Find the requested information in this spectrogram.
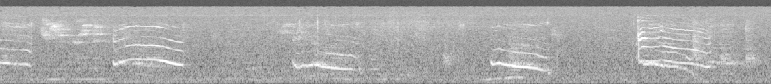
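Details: Kitten in the early morning producing four or five short, falling meows about every one to two seconds, thin and high-pitched, over a quiet steady hum.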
